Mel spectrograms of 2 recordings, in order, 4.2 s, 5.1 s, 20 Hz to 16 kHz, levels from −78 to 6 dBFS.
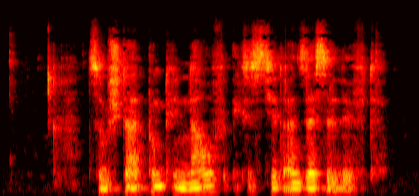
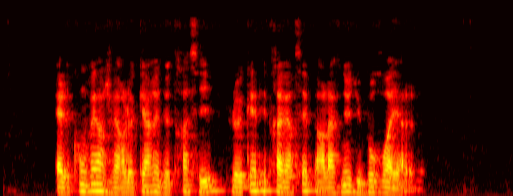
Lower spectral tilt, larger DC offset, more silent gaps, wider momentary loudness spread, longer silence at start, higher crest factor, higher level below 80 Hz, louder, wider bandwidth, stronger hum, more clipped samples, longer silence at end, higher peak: second, -3 dB/octave vs -7.5 dB/octave; neither; neither; first, 15 LU vs 6 LU; second, 0.1 s vs 0.55 s; about the same, 20 dB vs 20 dB; second, -62 dBFS vs -50 dBFS; about the same, -22 LUFS vs -23 LUFS; about the same, 11 kHz vs 11.5 kHz; neither; neither; second, 0.35 s vs 0.9 s; about the same, -6 dBFS vs -4 dBFS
